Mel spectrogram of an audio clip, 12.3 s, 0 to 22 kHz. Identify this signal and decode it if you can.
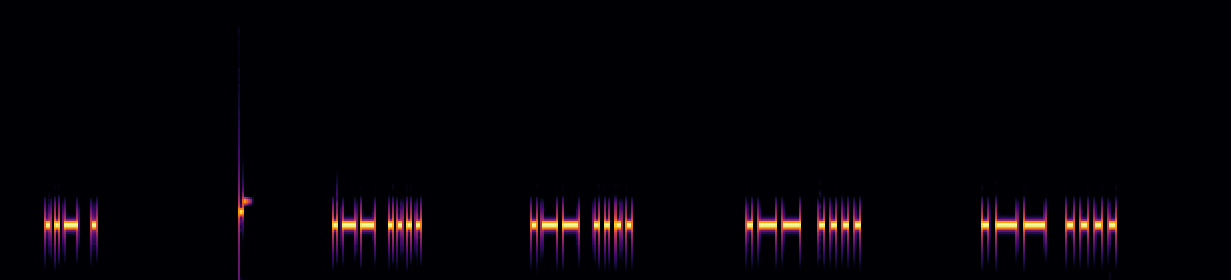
Morse code, heard as a keyed tone, about 23 wpm, 700 Hz. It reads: UE WH WH WH WH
